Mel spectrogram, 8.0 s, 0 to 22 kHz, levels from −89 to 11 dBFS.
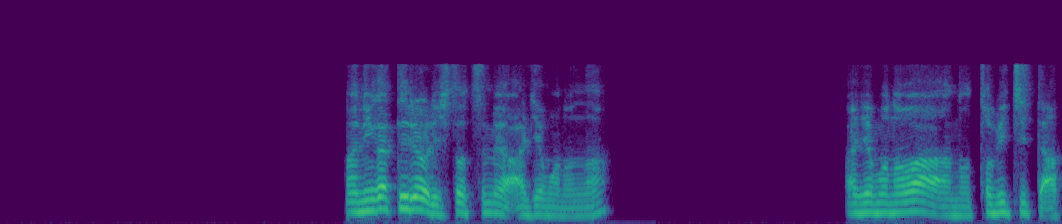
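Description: At 4.34 s the speech catches and holds: the sound in progress is drawn out for a moment, with a faint buzzy, slightly sunken quality, before it carries on from where it left off by 4.40 s. This is a short stall from a late packet. The next chunk of audio had not arrived in time, the jitter buffer ran dry, and the receiver padded the gap by stretching the last sound for roughly 39 ms. Nothing is lost, but everything after plays about 39 ms later than before.

Almost immediately afterwards, from 4.42 to 4.46 s, there is a brief smear, a quick wobble where the sound blurs instead of moving cleanly to what follows. This is short concealed packet loss: about 20 ms of audio never reached the decoder, and the receiver filled the hole by extending the preceding sound for about 21 ms before blending back into the real signal. The two events come close together. The call path underneath, whose content stops at 8 kHz, which fits G.722 at 64 kbps, gives both a slightly muffled top end.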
